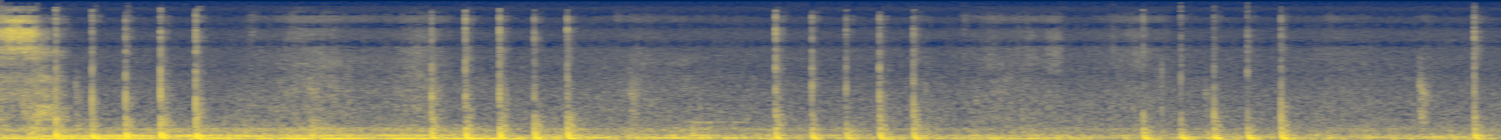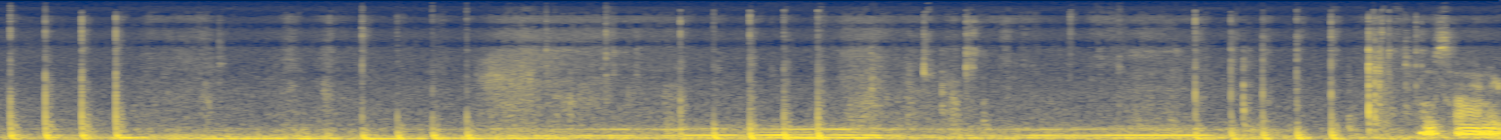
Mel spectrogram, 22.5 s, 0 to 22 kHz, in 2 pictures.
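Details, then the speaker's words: Simulated head-to-toe student nurse exam: chest percussed over 12 lung spots after noting 2:1 chest ratio (not barrel chest); series of soft hollow taps giving a resonant note, normal lung finding. "Now I'm going to percuss 12 different spots on your lungs. >> Okay, starting up here and I am noting resonance."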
